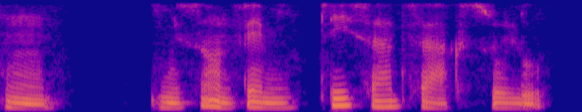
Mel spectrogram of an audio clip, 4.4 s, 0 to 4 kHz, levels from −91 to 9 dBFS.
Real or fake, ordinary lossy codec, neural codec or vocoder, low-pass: real; none; none; 3.6 kHz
